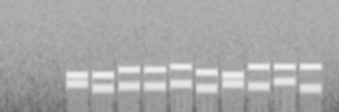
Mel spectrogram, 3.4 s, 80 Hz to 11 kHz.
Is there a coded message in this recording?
Yes: DTMF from 0.7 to 3.2 s, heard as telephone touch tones, dialled by machine, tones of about 220 ms. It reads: 7166C27BDA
